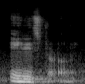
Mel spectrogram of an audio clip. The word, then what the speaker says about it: এরিস্টটল: এরিস্টটল। এরিস্টটল। হ্যা। রাষ্ট্রবিজ্ঞানের জনক। জনক কে? এটাকে এরিস্টটল হিসেবে এভাবে লিখো। হ্যাঁ তোমরা ওভাবে লিখিও না এ দিয়ে লিখেও না কারণ এই উচ্চারণটা এরকম এরিস্টোটল এই এরিস্টোটল তার দা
